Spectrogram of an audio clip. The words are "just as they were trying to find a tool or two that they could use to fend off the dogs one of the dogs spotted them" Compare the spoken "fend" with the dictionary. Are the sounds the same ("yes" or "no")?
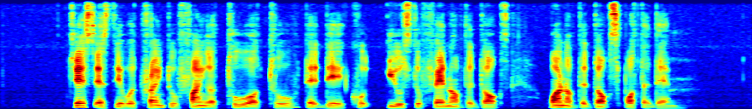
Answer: no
